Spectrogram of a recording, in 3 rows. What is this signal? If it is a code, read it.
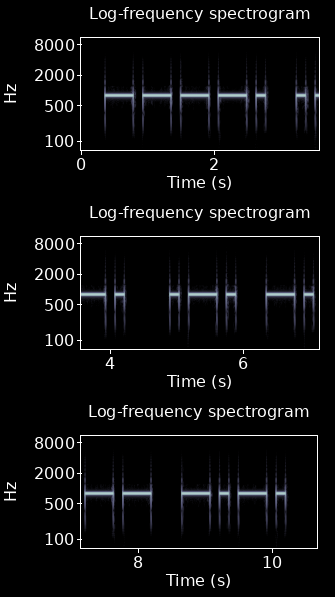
Morse code, heard as a keyed tone, about 8 wpm, 800 Hz. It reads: 9RRYC
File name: CW / DET / 1 9 1500C S A 8wpm 5637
